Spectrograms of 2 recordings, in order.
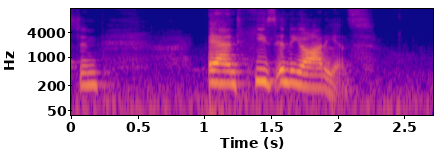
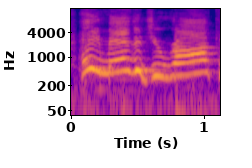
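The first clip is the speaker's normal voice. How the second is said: higher, louder, hyped-up answer; mock buddy-buddy excitement; eager phone greeting; 10 semitones higher, 5 dB louder than usual. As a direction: imitate an enthusiastic pickup of the call. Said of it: "Now I answer like this".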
